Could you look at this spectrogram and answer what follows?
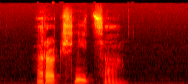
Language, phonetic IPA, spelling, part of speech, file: Polish, [rɔt͡ʃʲˈɲit͡sa], rocznica, noun, Pl-rocznica.ogg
